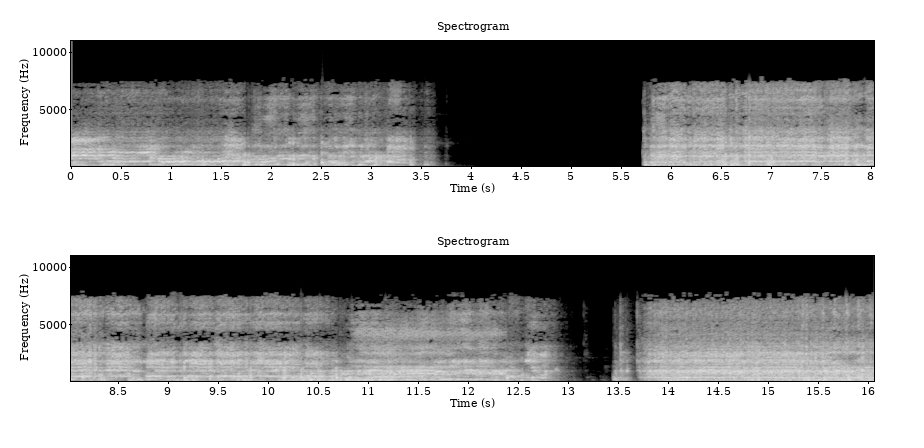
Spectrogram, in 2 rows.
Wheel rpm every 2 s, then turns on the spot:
70, 40, 0, 60, 70, 70, 40, 50.
none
